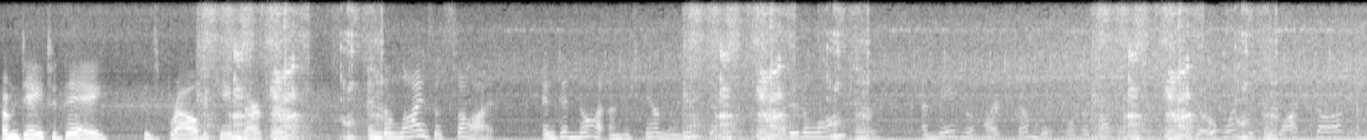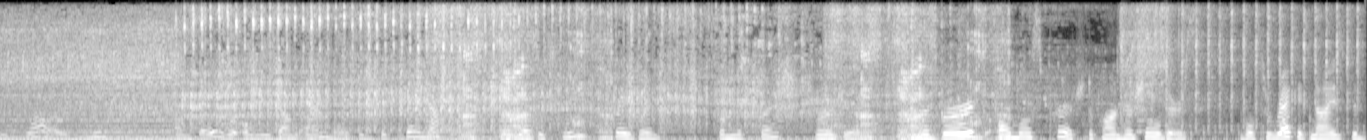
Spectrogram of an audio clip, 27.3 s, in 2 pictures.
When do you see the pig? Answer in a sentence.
You can hear the pig from 1.9 to 3.9 s, from 6.8 to 8.8 s, from 10.9 to 12.8 s, from 17.9 to 19.9 s and from 21.9 to 23.8 s.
